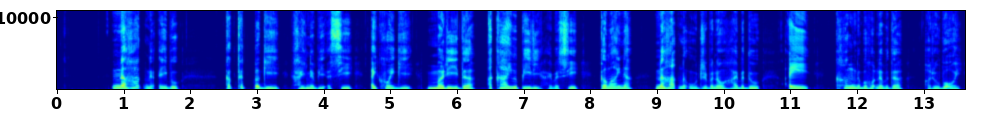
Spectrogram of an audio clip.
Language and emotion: Manipuri, surprised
